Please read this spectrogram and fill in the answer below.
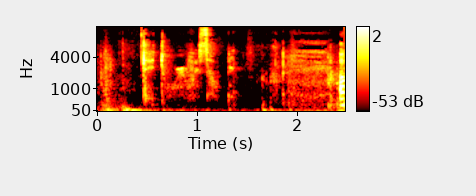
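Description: Phone handled close to the microphone, giving scattered clicks and rubbing noises, with a soft whispered voice.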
